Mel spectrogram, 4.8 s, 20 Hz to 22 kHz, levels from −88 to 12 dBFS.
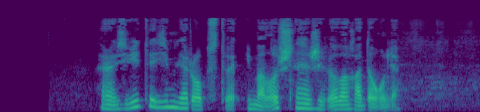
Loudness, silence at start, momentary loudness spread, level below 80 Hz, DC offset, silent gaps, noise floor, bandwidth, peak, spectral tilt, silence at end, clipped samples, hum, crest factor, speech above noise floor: -26 LUFS; 1 s; 8 LU; -70 dBFS; under 0.1%; none; -67 dBFS; 11.5 kHz; -10 dBFS; -4.5 dB/octave; 0.8 s; under 0.1%; none; 20 dB; 41 dB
